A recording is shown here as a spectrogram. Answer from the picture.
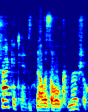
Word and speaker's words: Rakuten: Somebody's going to hook How do me you up with pronounce that. Isn't it Rakuten? It's Rakuten.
